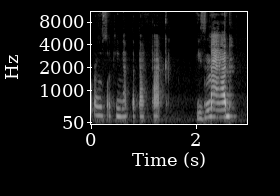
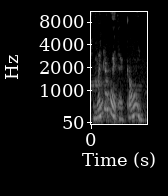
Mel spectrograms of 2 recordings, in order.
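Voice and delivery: plain reading voice

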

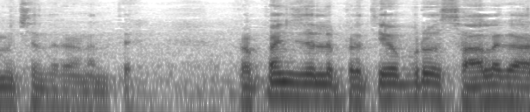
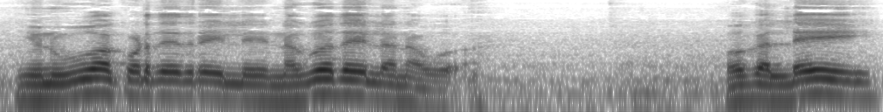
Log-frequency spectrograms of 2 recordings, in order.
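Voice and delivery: loud, raised-voice scoff; scoffing dismissal; 3 semitones higher, 5 dB louder than usual. Real, not acted. Live streamer waving off a commenter, loud and scornful. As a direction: brush the viewer off loudly.

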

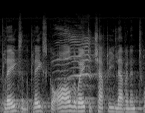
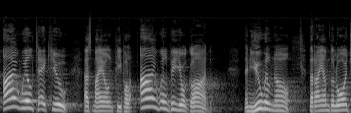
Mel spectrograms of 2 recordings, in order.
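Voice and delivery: higher, louder proclaiming read; preacher proclaiming God's promise to Israelites; proclaiming scripture; 4 semitones higher, 4 dB louder than usual. Acted. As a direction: declare the promise with full force.

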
